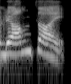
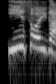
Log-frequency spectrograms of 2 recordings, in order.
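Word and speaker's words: 兩歲: 근데 2를 2로 발음을 안 하고 령으로 발음을 합니다. 그래서 령서이 이소이가 아닙니다.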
